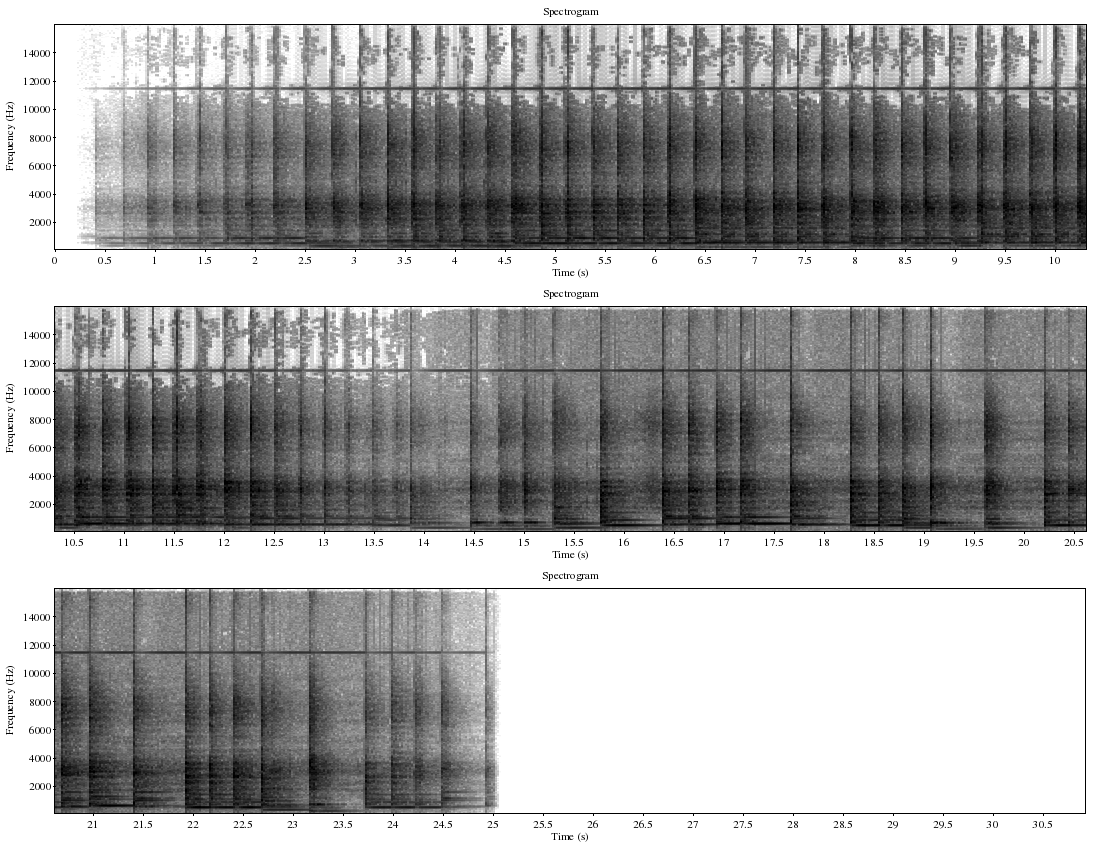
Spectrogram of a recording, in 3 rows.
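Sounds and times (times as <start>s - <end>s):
marimba played with mallets: 0.4s - 25.0s.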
